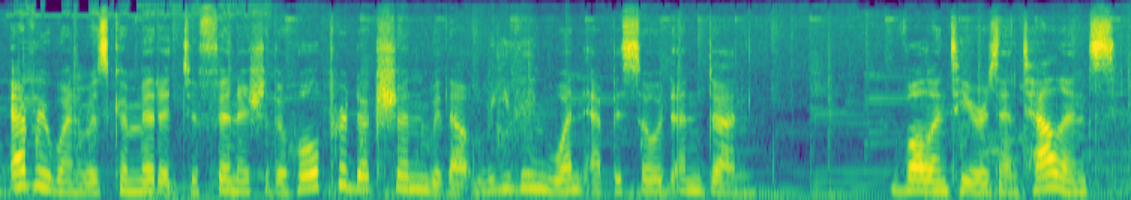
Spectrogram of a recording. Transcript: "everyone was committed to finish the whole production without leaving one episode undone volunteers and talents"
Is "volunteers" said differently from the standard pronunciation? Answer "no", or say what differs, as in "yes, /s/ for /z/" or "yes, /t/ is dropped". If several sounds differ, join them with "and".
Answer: no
